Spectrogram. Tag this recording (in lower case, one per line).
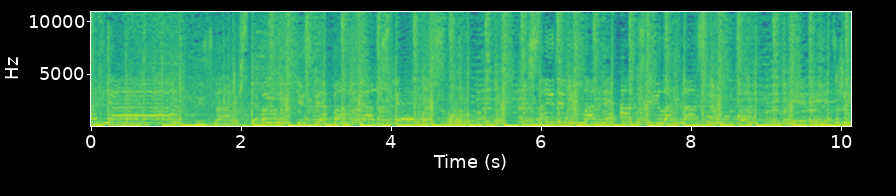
music
soundtrack music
